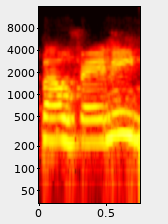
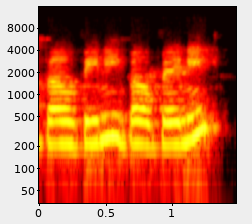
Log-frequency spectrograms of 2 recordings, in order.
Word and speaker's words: Balvenie: So you have to pronounce it correctly. It's Glenfiddich in America. Glenfiddich. And then we have Balvenie, not the Balvenie, which we acquired the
